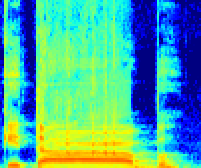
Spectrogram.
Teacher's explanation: وقف کی صورت میں با پہ ہماری آواز پلٹ کر آئے گی کیونکہ یہاں پہ وقف ہو جائے گا تو یہ حروف قلقلہ کا حرف بن جائے گا.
